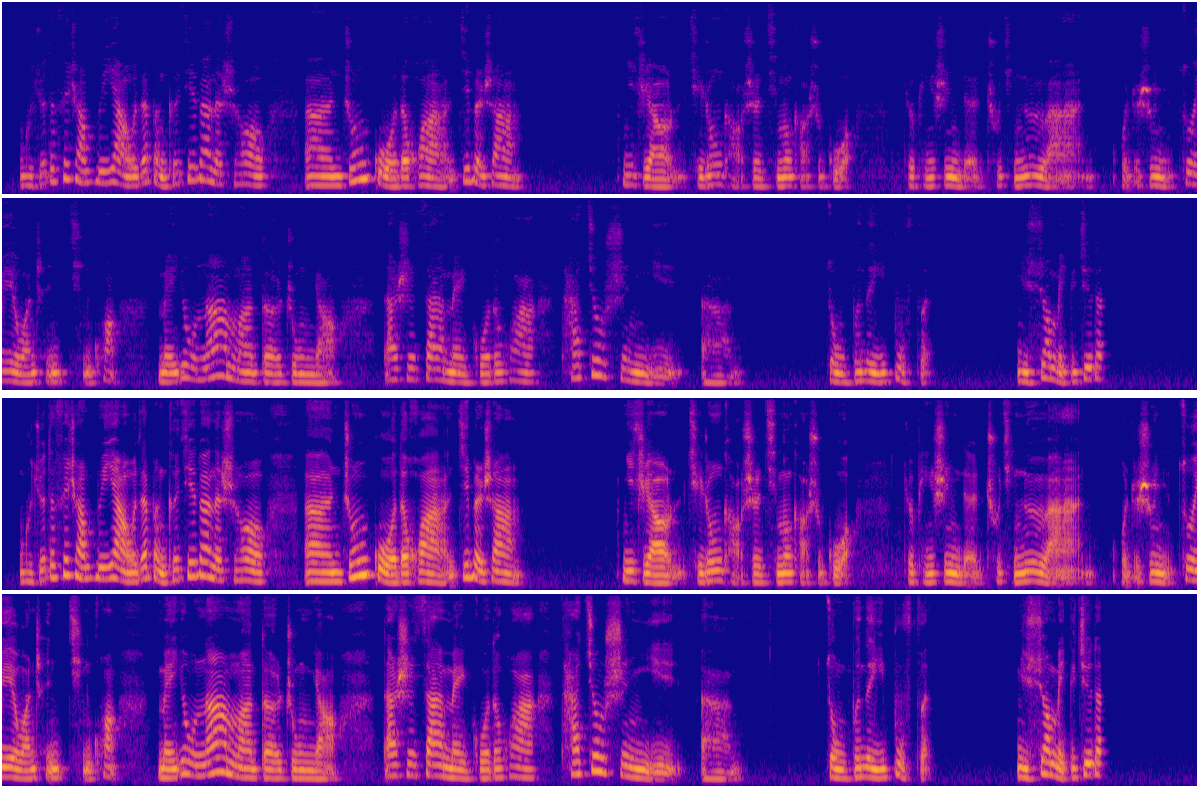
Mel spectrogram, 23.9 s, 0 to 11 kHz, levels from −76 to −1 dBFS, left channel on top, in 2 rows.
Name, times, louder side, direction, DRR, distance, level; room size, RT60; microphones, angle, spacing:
voice 1, 0.2-5.2 6.2-8.5 9.0-10.9 11.2-19.4 20.2-21.2 22.1-23.0, right 5 dB, 75° right, 0.3 m, -25 dB
2.5 x 2.3 x 3.9 m
head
